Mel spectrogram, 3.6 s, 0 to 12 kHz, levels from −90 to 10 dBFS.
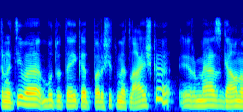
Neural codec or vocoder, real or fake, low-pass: none; real; 7.2 kHz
